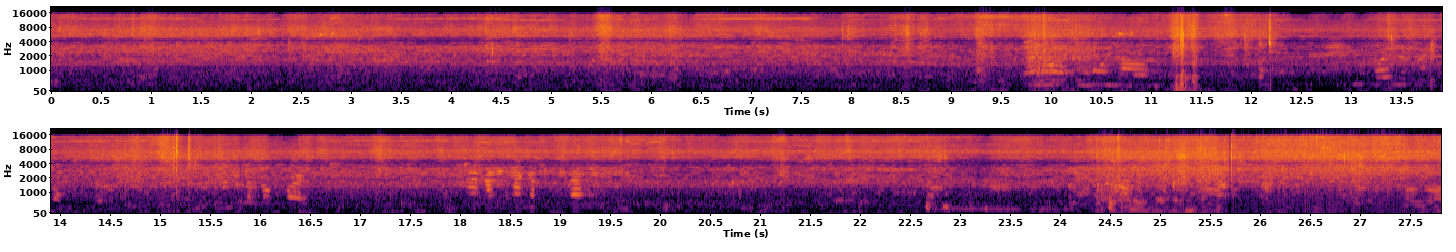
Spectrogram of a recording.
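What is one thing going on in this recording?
Footsteps rustle through grass and leaves.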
